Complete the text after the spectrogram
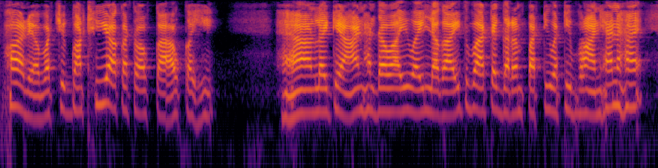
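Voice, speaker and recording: A woman speaks at a fairly slow pace in a cartoonish character voice. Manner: affectionate, fretful.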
